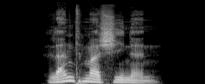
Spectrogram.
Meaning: plural of Landmaschine
- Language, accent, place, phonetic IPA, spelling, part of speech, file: German, Germany, Berlin, [ˈlantmaˌʃiːnən], Landmaschinen, noun, De-Landmaschinen.ogg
